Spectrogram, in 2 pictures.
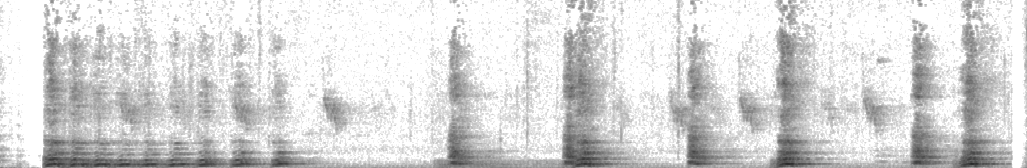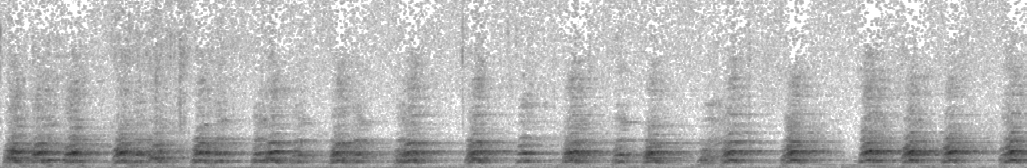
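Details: Dogs barking: deep, harmonic single barks spaced irregularly over the first ten seconds, then a steady run of quicker, higher-pitched barks repeated about twice a second to the end, with a faint low hum beneath.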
